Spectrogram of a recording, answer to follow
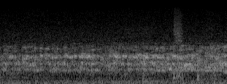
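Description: HF amateur radio transceiver's speaker on receive on the 20-metre band, giving out a steady, thin band-noise hiss between transmissions, with a light click near the end.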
